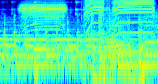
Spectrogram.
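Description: Electronic theme music of a TV programme's title bumper, with sound effects for the graphic transition. Steady held notes run underneath, a high hiss comes about half a second in, and two quick rising swept tones come near the end.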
